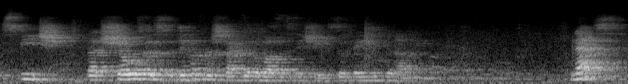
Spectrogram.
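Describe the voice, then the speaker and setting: A woman's voice: medium pitch, dark tone. A woman hosting a live event, speaking as its presenter between contestants. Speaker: event host. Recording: very echoey hall, distant, background noise.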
